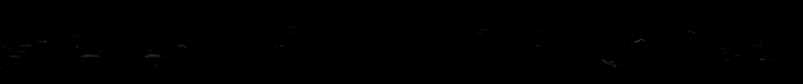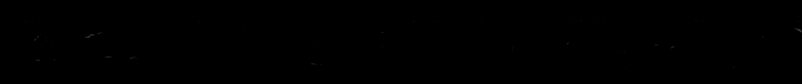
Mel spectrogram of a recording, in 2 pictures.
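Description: Faint bird sounds: scattered short chirps and twittering calls, with a run of quick high chirps a few seconds in, over a steady high-pitched hiss.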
